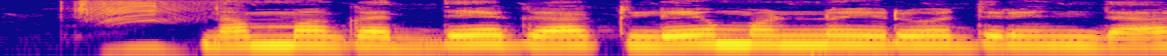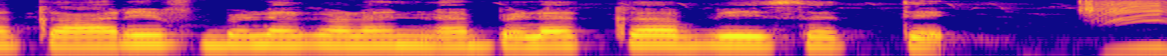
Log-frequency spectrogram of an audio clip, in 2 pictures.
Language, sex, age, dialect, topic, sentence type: Kannada, female, 18-24, Central, agriculture, statement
